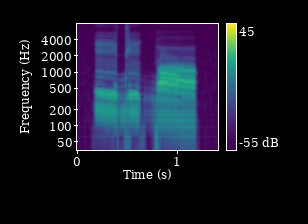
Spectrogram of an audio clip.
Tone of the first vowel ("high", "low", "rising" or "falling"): low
